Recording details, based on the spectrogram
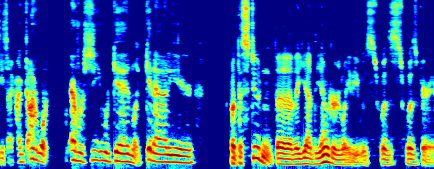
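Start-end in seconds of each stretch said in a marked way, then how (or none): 0.3-3.0 put-on angry, pissed-off voice, higher. Retelling a movie character telling someone to get out: imitating someone pissed off.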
